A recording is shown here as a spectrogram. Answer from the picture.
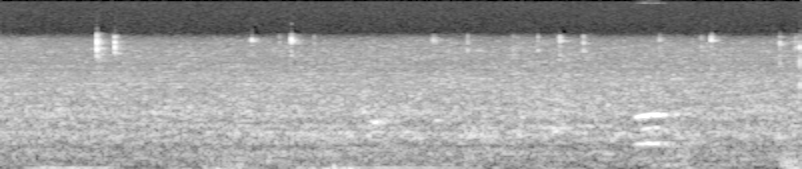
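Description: Faint scattered clicks and light low taps of a stylus working a digital pen tablet, with a brief faint hum of a man's voice near the end.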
